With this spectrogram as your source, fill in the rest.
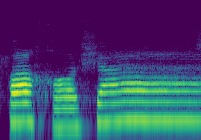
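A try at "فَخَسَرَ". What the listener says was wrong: Sinnya kecil, Neng. Sinnya kecil. Sanya panjang. Fakhosaro.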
